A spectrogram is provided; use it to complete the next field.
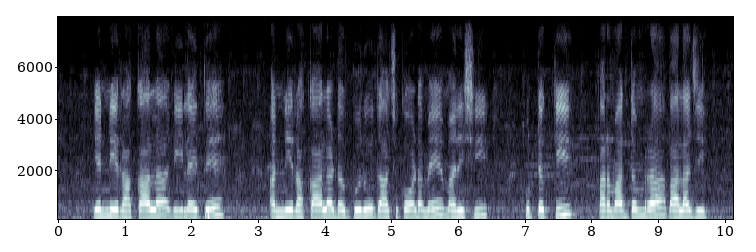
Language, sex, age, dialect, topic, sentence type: Telugu, female, 60-100, Utterandhra, banking, statement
